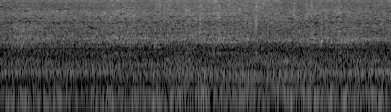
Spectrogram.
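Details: Steady idling engine rumble and broadband hiss from a safari game drive vehicle at sunset, with no animal calls heard.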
